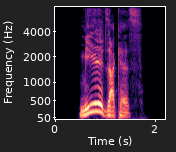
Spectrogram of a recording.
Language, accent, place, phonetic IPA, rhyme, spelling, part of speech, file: German, Germany, Berlin, [ˈmeːlˌzakəs], -eːlzakəs, Mehlsackes, noun, De-Mehlsackes.ogg
- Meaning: genitive of Mehlsack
